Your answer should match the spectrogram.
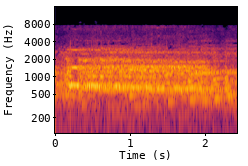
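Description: A rooster crowing: one long, drawn-out call with a slowly falling pitch, over background music.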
